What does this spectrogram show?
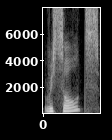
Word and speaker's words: results: Continuing, we get the next word, results, which has two syllables. We stress on the second syllable here. The first syllable is results. Not re, but re. Wait, analyze the results. Yeah, re. It's a short E vowel sound. It's soft and quick. The second syllable is salts. So not salts, but zolts. So it starts with a buzzing sound, with a letter Z sound, with a voiced sound. And then it has a soft and quick vowel sound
